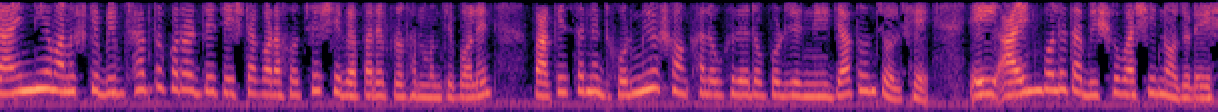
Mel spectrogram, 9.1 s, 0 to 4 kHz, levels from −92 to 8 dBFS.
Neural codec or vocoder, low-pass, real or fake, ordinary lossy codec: none; 3.6 kHz; real; none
